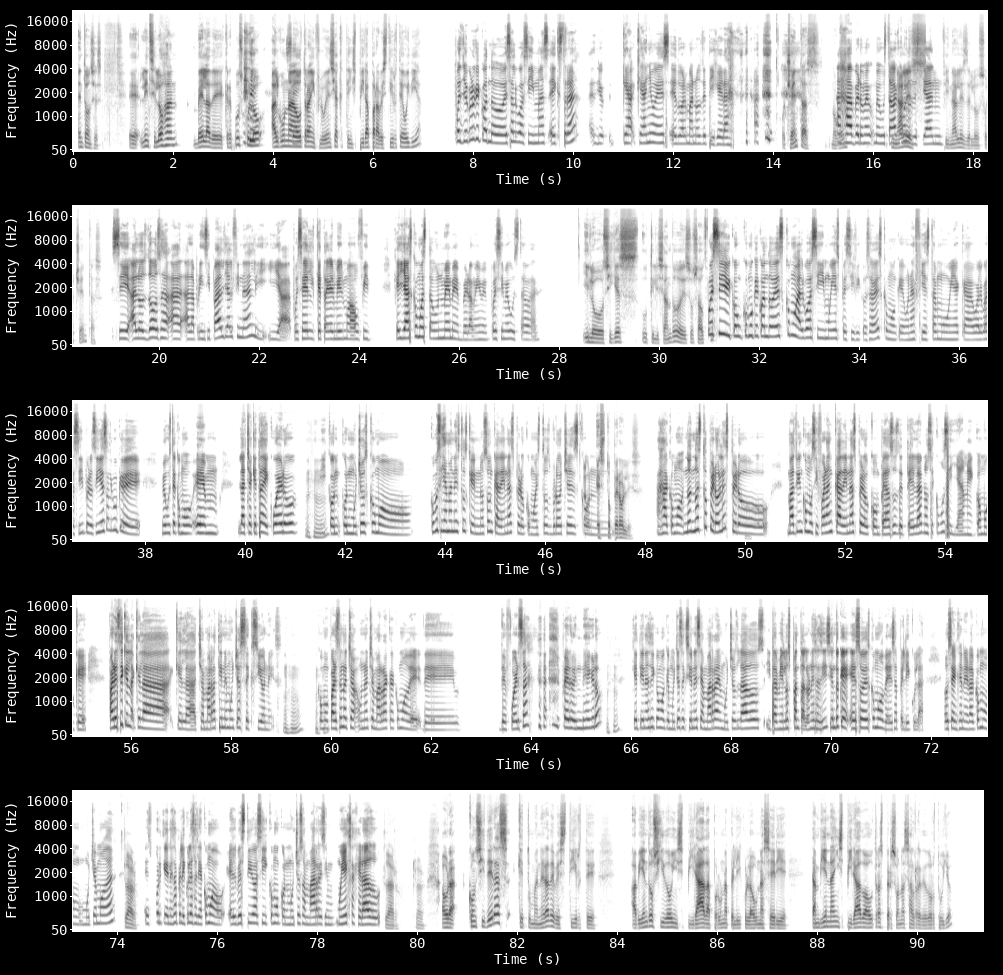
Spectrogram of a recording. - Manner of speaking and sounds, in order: chuckle; chuckle; tapping; other noise; chuckle
- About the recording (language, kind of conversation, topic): Spanish, podcast, ¿Qué película o serie te inspira a la hora de vestirte?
